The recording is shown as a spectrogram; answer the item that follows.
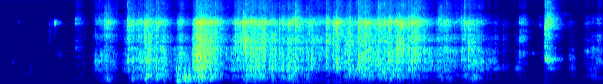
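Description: Someone bites into a ridged, lightly salted potato chip: a few crisp snaps open into a run of dense, crackling chewing, which thins to scattered crunches toward the end.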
